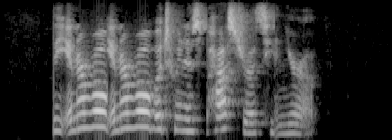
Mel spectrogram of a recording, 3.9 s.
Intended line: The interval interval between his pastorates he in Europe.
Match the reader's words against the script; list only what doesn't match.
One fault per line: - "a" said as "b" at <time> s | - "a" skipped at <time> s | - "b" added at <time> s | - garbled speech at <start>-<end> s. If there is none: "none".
none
